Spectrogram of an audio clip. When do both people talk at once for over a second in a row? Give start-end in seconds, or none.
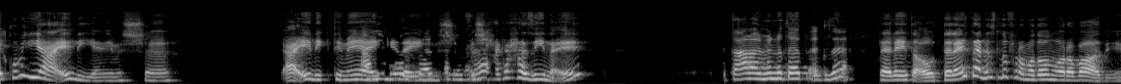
3.6-4.9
